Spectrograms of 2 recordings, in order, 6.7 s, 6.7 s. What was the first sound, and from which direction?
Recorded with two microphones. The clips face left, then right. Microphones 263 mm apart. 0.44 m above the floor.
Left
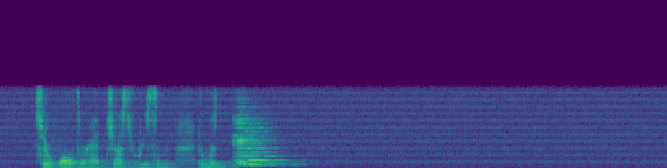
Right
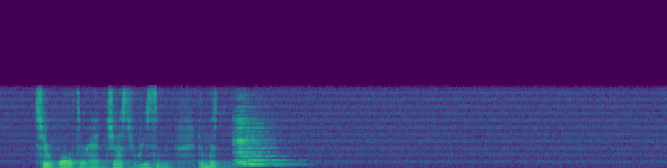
A man speaking, 35° right (ahead or behind).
